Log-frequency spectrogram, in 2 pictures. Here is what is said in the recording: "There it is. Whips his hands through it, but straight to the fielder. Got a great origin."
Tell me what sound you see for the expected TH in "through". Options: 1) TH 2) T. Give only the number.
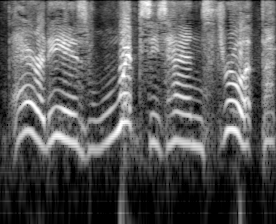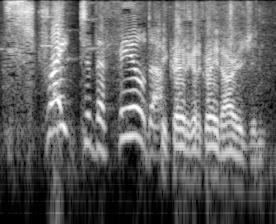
1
